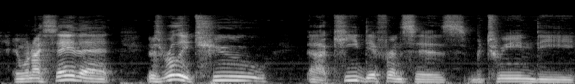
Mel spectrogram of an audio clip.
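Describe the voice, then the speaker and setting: A man with an American accent speaks at a moderate pace over noticeable background noise. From USA. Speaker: video blogger, soccer fan. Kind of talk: casual vlog monologue. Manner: hesitant, many fillers.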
